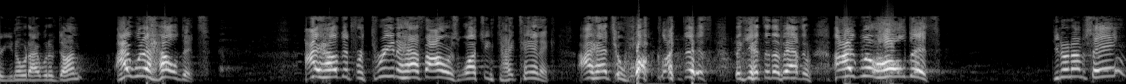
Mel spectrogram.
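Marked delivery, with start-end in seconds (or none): 1.1-11.2 high, loud, laughing bravado; excited comic boast. Real, not acted. Pastor joking to the church about his wife's test, loud and excited. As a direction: crow about it like a proud tough guy.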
